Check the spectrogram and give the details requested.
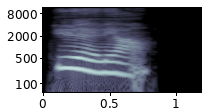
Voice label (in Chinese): "月亮", Chinese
